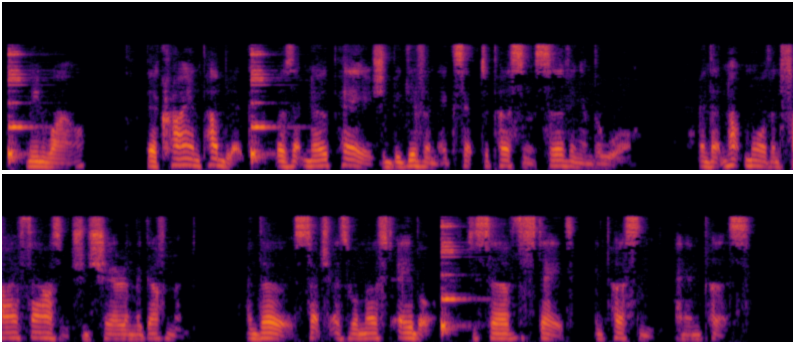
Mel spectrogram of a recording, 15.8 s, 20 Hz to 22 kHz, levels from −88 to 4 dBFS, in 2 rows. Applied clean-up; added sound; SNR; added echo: classical method spectral subtraction.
